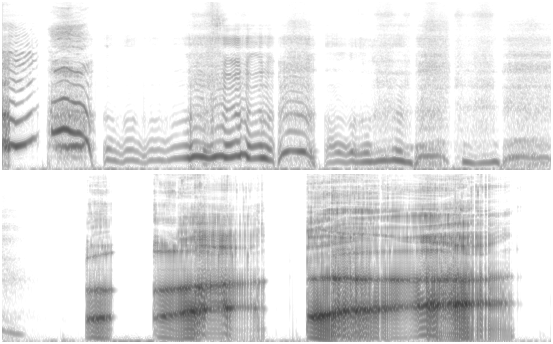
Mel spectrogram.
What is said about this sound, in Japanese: 出ちゃった。いっぱい出しちゃった。もう取り戻せないのに。快感優先した。自らゲップこいちゃった。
